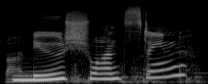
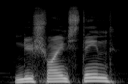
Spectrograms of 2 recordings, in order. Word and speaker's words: Neuschwanstein: Neuschwanstein. – Neuschwanstein. – Yeah, Google this word that you will never be able to spell. – Neuschwanstein.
